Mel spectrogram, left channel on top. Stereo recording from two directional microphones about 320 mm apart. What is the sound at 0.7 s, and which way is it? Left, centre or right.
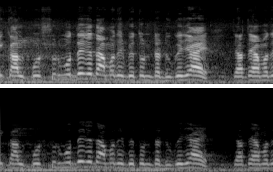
Speech, centre.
